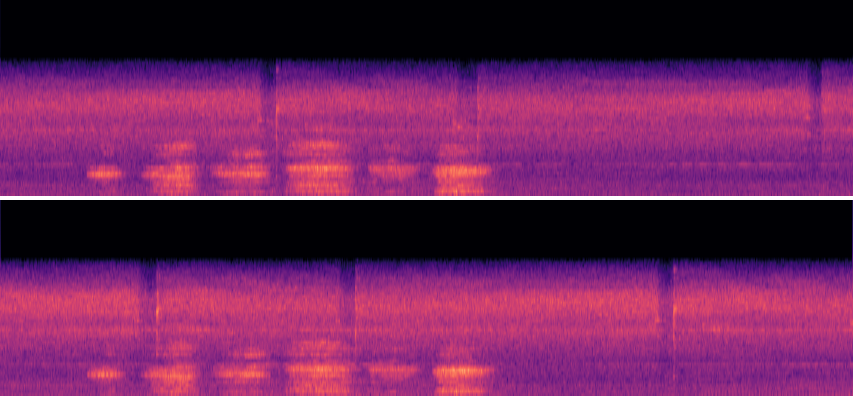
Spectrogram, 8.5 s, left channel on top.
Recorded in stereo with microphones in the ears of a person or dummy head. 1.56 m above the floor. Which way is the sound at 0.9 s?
30° left (ahead or behind).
